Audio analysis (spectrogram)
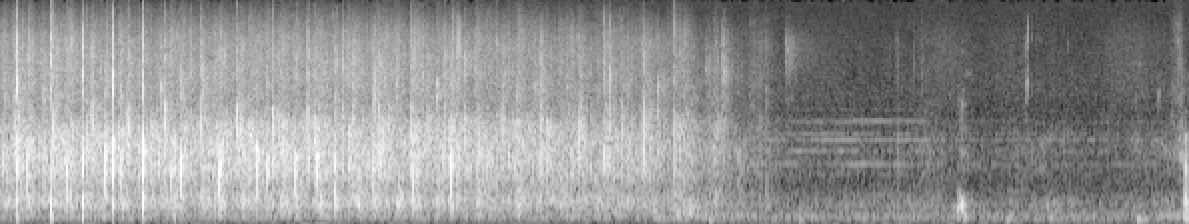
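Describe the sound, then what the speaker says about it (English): An audience at a police academy graduation gives a round of applause for the DeKalb Police Honor Guard, the dense clapping filling about five seconds before fading into a quiet room with a few faint scattered sounds. "please join me in giving a round of applause for the DeKalb Police Honor Guard"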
